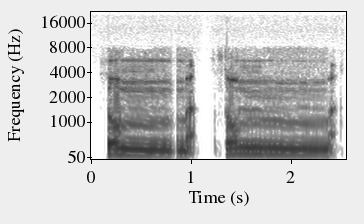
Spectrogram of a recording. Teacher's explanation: Nah, ini gunah musyaddadah ditahan ya. Tumma tumma ditahan ee dua harakat.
